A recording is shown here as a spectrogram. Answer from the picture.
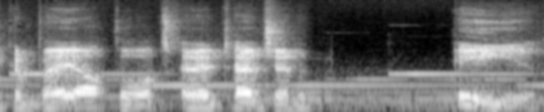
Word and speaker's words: Ea: When the vibration of vocal folds was still required to convey our thoughts and intention, E, I believe, was the pronunciation used when referring to our people.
